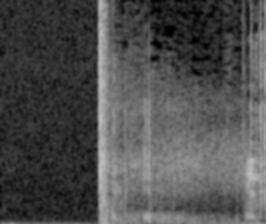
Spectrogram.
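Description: A single precision rifle shot: one sharp crack about three quarters of a second in, followed by a long echo that rings out for about a second.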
